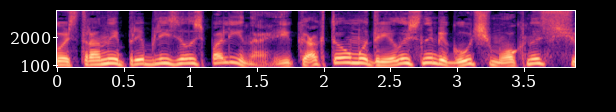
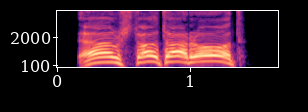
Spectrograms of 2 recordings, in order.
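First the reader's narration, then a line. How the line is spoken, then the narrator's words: Shouting. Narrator (Russian): крикнул Сергей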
